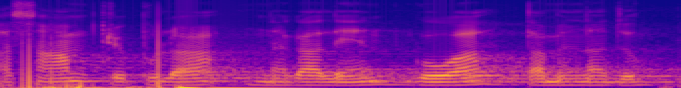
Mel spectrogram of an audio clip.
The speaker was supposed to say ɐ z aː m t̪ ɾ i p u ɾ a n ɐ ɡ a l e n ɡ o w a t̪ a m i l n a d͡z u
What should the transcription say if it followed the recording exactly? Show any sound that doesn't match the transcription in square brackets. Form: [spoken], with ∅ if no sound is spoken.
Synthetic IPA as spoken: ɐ [s] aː m t̪ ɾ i p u [l] a n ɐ ɡ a l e n ɡ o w a t̪ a m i l n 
